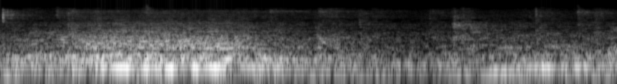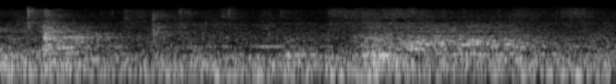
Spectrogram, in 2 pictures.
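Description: Steady low rumble inside an elevator car, with brief muffled voices, the loudest about a second in and again around the middle.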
